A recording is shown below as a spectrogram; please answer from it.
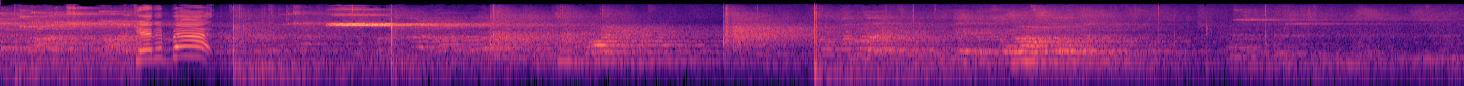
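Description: Basketball dribbled on a hardwood gym floor with sneakers squeaking, then a short referee's whistle blast about two and a half seconds in. After that come voices of players and spectators, with a few more ball bounces in the echoing hall.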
